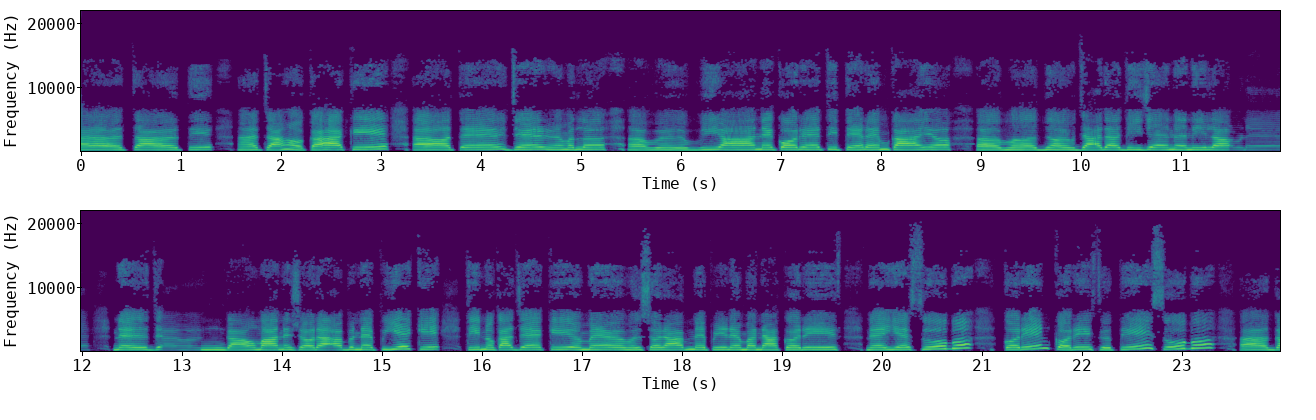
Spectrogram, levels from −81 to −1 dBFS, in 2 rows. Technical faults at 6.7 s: generation loss

